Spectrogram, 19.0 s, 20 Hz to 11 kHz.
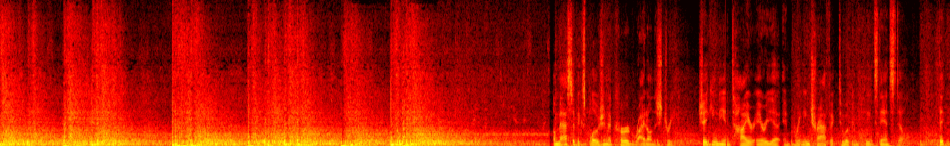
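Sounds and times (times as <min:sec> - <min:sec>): continuous roar: 0:00.0 - 0:19.0
loud blasts: 0:00.0 - 0:19.0.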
